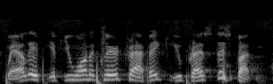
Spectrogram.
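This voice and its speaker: A man's voice: high-pitched, animated, fairly quick. A man playing a hesitant, deferential company executive in a 1940s radio comedy sketch. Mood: deferential, explaining. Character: deferential, nervous male company vice president. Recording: slightly noisy 1940s radio recording.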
